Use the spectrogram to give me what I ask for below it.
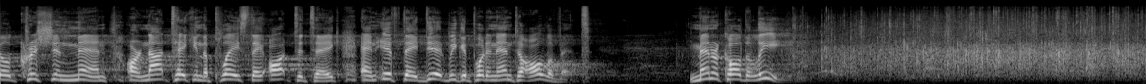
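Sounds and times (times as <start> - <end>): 
speech: 0.0 - 6.0, 6.9 - 8.0
golf clap applause: 7.8 - 11.4.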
